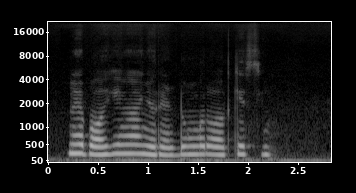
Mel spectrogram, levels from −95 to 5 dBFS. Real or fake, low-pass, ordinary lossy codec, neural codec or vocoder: fake; none; none; codec, 44.1 kHz, 7.8 kbps, DAC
